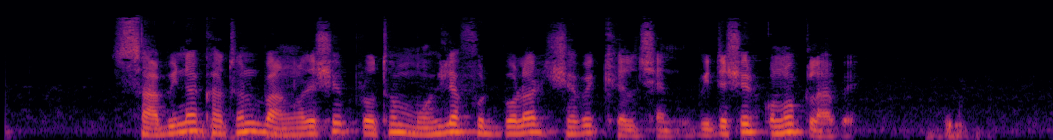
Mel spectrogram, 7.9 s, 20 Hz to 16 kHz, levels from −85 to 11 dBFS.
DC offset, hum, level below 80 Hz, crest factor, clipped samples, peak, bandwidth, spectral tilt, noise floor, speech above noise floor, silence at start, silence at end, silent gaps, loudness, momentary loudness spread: under 0.1%; none; -56 dBFS; 18 dB; under 0.1%; -10 dBFS; 11 kHz; -6 dB/octave; -65 dBFS; 38 dB; 0.05 s; 0.55 s; none; -27 LUFS; 12 LU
